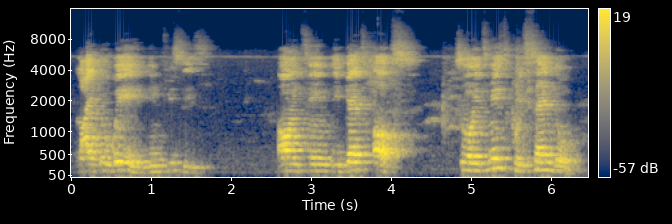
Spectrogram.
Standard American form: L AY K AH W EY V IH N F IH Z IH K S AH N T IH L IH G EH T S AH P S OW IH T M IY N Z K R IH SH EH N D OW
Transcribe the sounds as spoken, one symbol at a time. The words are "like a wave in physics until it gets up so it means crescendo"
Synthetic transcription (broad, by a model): L AY K AH W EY IH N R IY S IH S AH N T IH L IH G EH T S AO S S OW IH T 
